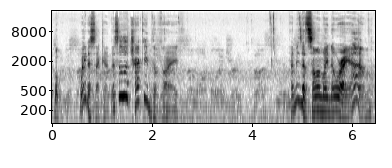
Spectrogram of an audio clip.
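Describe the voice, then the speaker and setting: A woman streamer reads a dating game aloud in the first person, adding sarcastic, wry asides between lines of the story. Her voice is low, but her pitch swings widely as she jumps into exaggerated outbursts. The delivery is playful and theatrical. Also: wildly swooping pitch, normal speed. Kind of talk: dramatic game read-through.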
